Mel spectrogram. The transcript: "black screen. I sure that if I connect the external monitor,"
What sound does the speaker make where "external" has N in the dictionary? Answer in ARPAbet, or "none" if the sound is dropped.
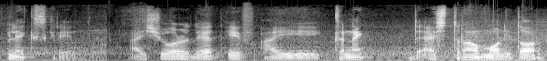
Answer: none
